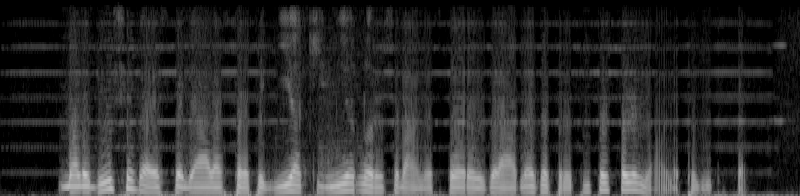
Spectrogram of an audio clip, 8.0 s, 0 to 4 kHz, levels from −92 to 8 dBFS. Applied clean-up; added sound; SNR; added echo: neural separator model SepFormer WHAM!.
